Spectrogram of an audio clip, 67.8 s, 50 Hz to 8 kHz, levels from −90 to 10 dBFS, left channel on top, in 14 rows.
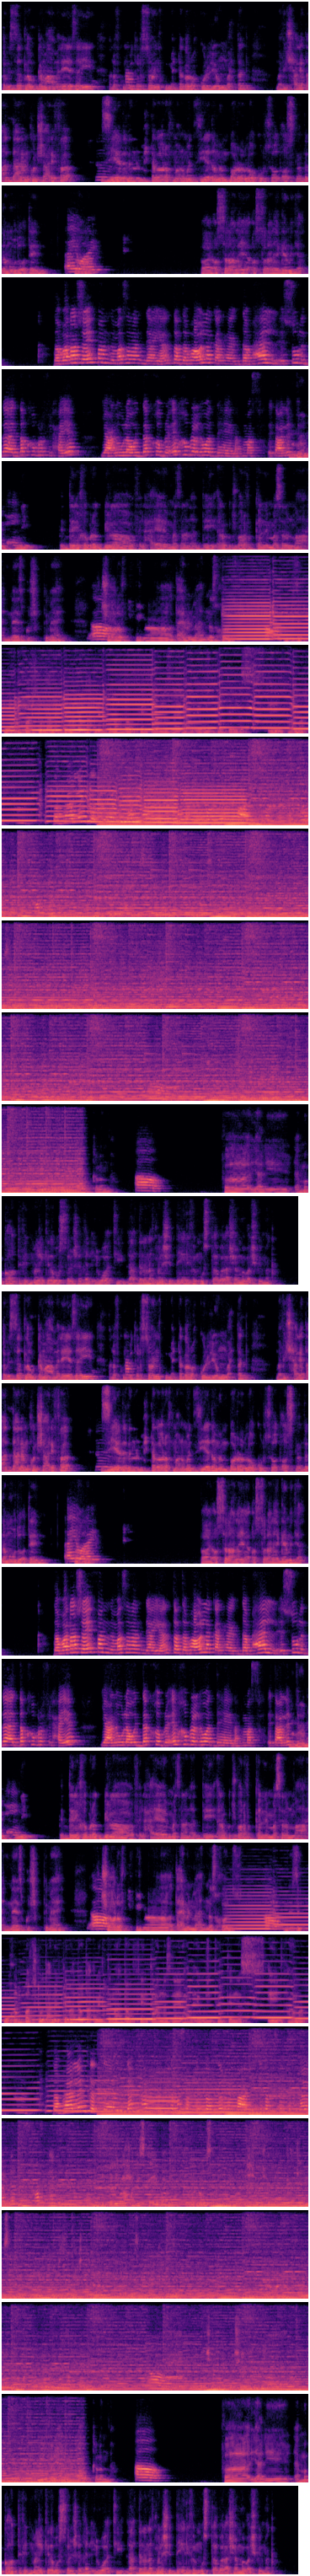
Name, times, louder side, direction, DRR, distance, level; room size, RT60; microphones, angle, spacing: voice 1, 0.0-4.1 4.3-6.0 6.4-10.4 10.9-11.1 12.9-14.5 24.0-24.8 25.2-30.4 30.7-32.9 33.6-38.8 45.2-51.4 52.7-55.2 56.0-58.1 58.7-60.0 61.7-67.4, right 2 dB, 30° right, 0.4 m, -31 dB
voice 2, 10.7-11.2 15.4-20.6 21.0-24.0 24.3-24.5 30.5-30.8 33.3-33.5 39.0-39.2 39.6-44.5 51.8-52.1 55.6-56.0 60.3-60.7, right 3 dB, 60° right, 0.9 m, -23 dB
Bowed string instrument, 32.6-43.6, left 5 dB, 60° left, 0.3 m, -19 dB
Musical instrument, 40.3-59.5, left 1 dB, 40° left, 0.8 m, -21 dB
4.4 x 2.8 x 2.5 m
head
